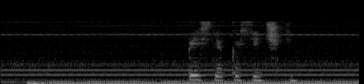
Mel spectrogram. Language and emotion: Russian, neutral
